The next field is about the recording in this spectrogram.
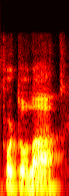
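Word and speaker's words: Portolá: when the spanish expedition led by gaspar de portola and that's how it's pronounced portola came through the area in 1769 they crossed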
